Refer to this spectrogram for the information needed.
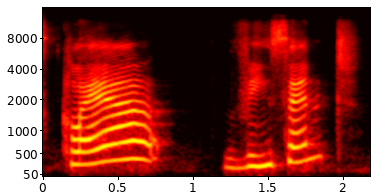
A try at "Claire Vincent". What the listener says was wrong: As a French, you would say Claire Vincent.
